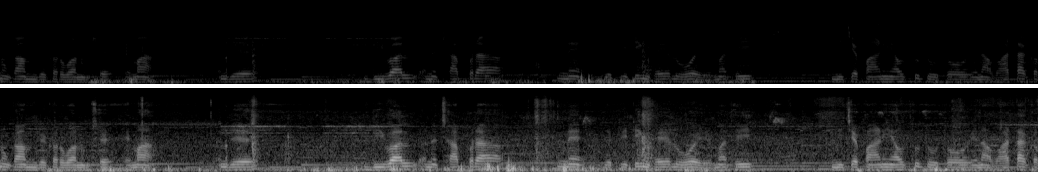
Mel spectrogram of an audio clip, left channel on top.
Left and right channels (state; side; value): quieter; left; 24.5 dB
